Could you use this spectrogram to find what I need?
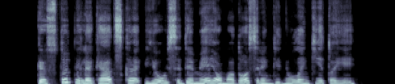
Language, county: Lithuanian, Vilnius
